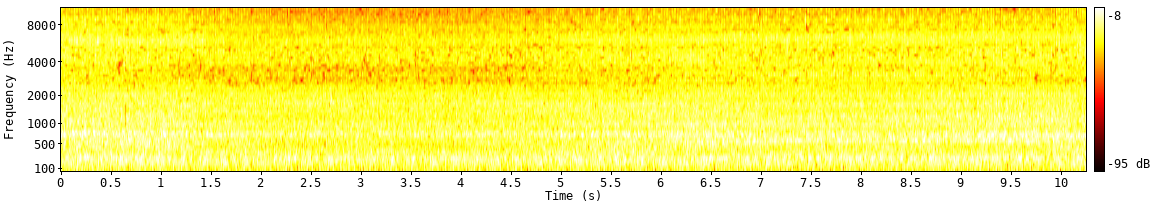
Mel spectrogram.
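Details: Porsche Cayenne idling after fuel pump and water pump replacement and temporary rubber-hose repair of broken plastic breather pipe: steady, even idle under constant hiss, no knocks, misses or surging; running much smoother.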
